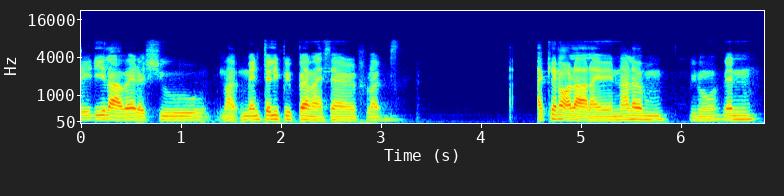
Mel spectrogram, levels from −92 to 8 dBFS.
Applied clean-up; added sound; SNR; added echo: neural mask model DeepFilterNet 3.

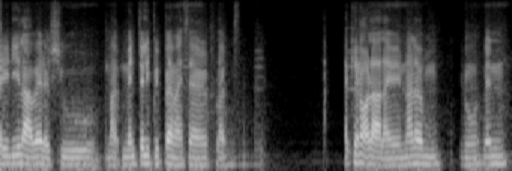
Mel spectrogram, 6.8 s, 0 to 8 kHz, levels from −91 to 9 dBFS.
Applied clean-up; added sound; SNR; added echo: neural mask model RNNoise.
